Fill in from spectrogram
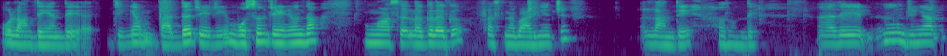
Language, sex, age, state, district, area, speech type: Dogri, female, 30-45, Jammu and Kashmir, Reasi, rural, spontaneous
